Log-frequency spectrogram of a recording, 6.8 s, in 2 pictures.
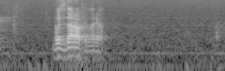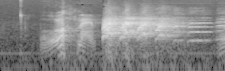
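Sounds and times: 
speech: 0:00.9 - 0:01.7
stray mongrel dog yowling: 0:04.9 - 0:06.2.

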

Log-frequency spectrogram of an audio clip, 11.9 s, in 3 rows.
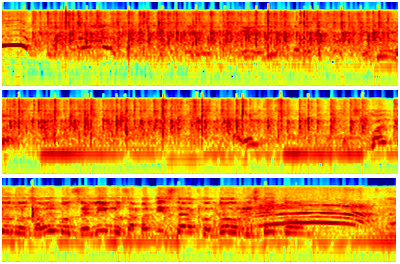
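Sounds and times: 
loud crowd applause at a gathering honoring the Zapatista struggle: 0:00.0 - 0:08.9
sustained tones: 0:04.3 - 0:10.9
speech: 0:07.7 - 0:11.1
voices shouting: 0:10.3 - 0:11.8.

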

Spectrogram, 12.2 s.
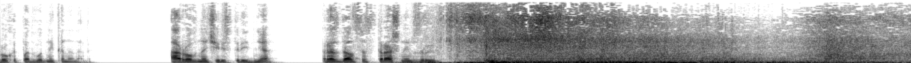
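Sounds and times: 
speech: 0:00.0 - 0:01.3, 0:02.3 - 0:03.7, 0:04.3 - 0:07.2
sea waves from the Wash surging into the collapsed River Nene mouth: 0:05.9 - 0:12.1.

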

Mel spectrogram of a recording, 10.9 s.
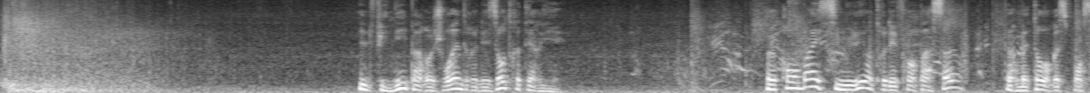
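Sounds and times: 
car explosion: 0:00.0 - 0:02.4, 0:06.6 - 0:08.4
speech: 0:03.6 - 0:05.7, 0:07.6 - 0:10.8.

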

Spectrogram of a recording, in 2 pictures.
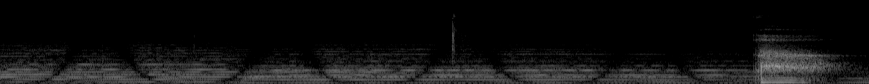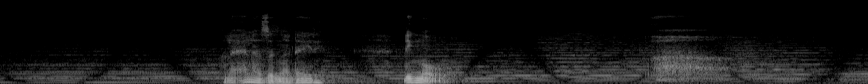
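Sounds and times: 
person yawning while growing sleepy reading aloud: 0:07.6 - 0:08.4
speech: 0:10.9 - 0:12.0, 0:12.7 - 0:13.3.

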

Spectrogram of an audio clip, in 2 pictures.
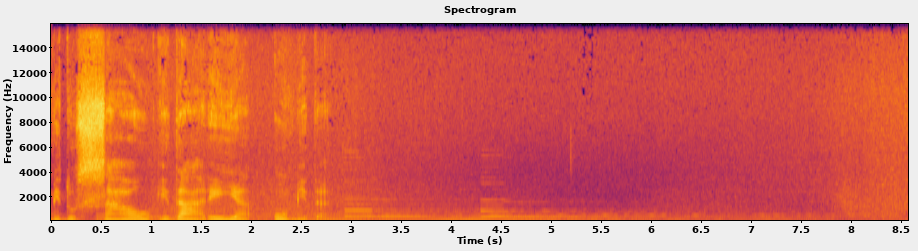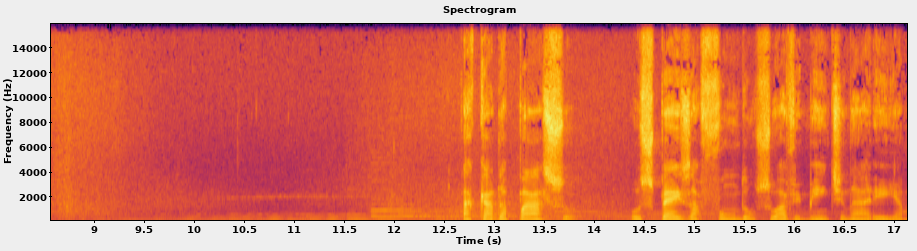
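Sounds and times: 
speech: 0:00.0 - 0:02.9, 0:12.8 - 0:17.1
soft layered musical tones: 0:00.0 - 0:17.1
ocean wave washing in on a sandy beach at sunset: 0:00.9 - 0:04.9, 0:06.3 - 0:14.7.

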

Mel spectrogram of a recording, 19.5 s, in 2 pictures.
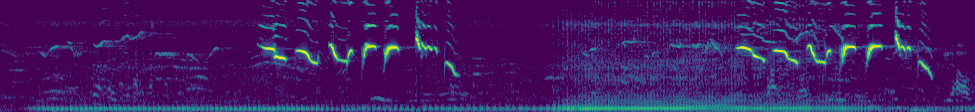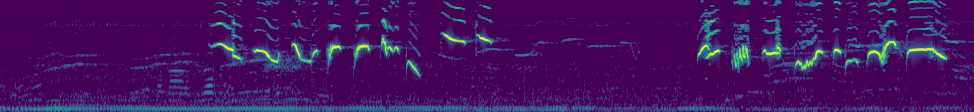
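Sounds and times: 
Oriental magpie-robin singing fast loud whistled lure song: 0:00.4 - 0:04.7, 0:05.7 - 0:09.5, 0:11.6 - 0:19.4.

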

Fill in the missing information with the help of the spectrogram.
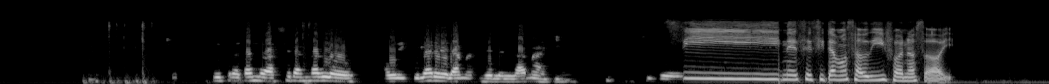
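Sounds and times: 
typing a message on a computer keyboard: 0:00.8 - 0:01.7, 0:02.9 - 0:03.2
speech: 0:02.2 - 0:05.8, 0:06.6 - 0:09.6.

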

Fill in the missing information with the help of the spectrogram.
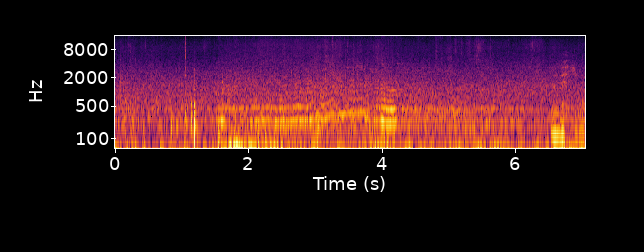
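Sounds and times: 
honeybees buzzing at the hive: 0:00.1 - 0:07.0.

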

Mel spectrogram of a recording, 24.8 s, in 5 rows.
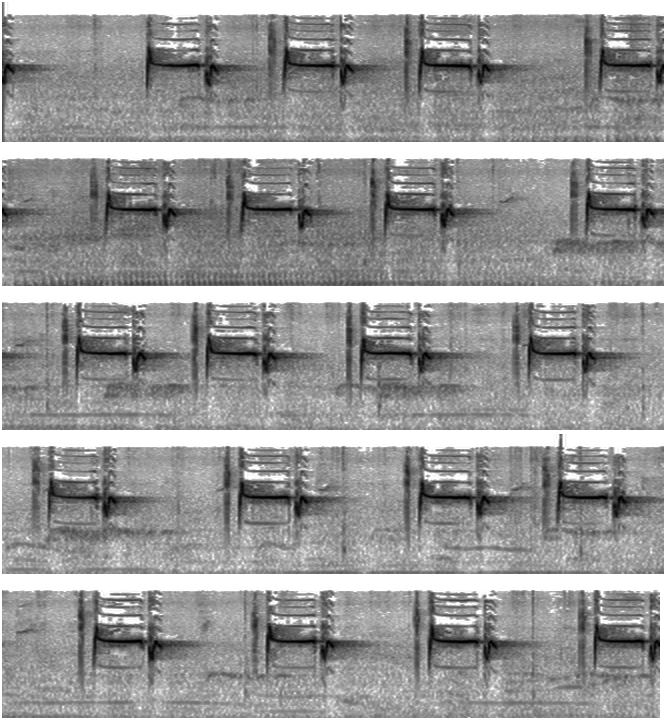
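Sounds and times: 
Bar-winged prinia sharp chirped whistled song: 0:00.0 - 0:24.7.

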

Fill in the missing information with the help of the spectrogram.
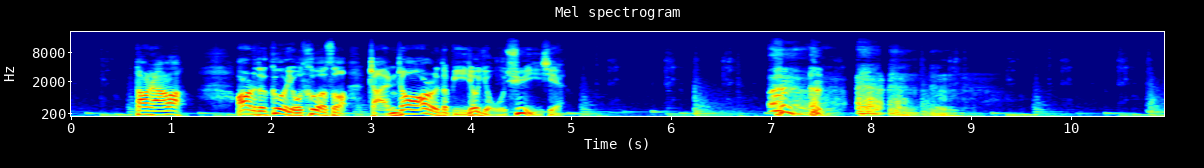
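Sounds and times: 
speech: 0:00.7 - 0:05.0, 0:07.0 - 0:07.7
two people coughing at once: 0:07.0 - 0:09.1.

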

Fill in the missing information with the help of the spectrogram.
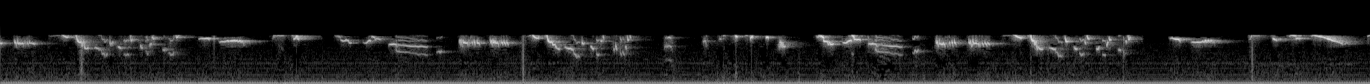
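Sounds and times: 
Oriental magpie-robin whistled song: 0:00.0 - 0:13.7.

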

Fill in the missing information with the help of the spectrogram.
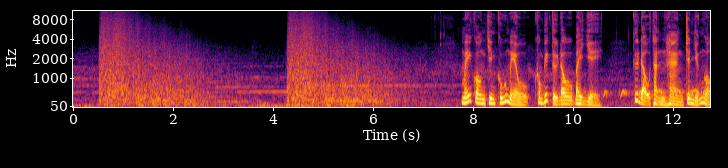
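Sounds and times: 
violent thunder: 0:00.5 - 0:07.1
speech: 0:07.8 - 0:10.6, 0:11.2 - 0:12.7.

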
